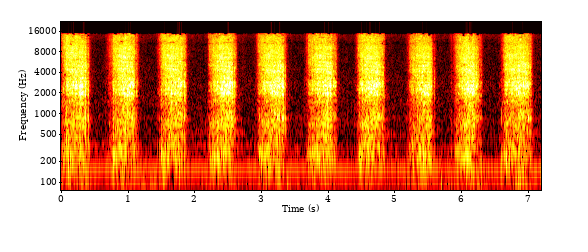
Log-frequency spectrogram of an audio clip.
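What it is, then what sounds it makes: Dry foam sponge. A dry orange oval foam sponge with large pores is held in the hand and scratched across its surface with long fingernails. About ten steady, rhythmic strokes make a bright, dry rasping scrape, each separated by a short pause. A faint low hum runs underneath.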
